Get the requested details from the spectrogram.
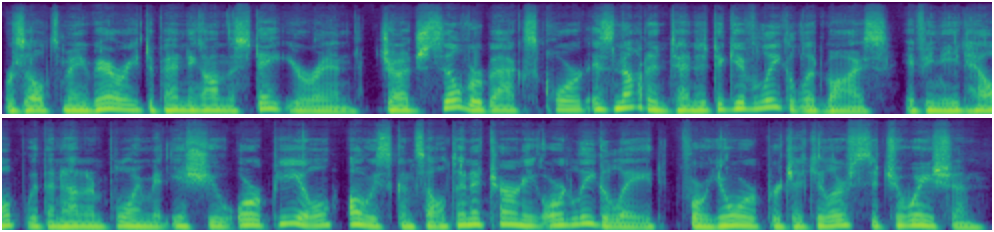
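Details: Adult male speaker; normal speech.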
